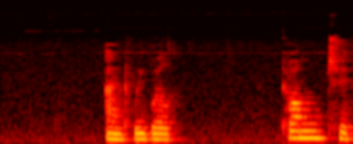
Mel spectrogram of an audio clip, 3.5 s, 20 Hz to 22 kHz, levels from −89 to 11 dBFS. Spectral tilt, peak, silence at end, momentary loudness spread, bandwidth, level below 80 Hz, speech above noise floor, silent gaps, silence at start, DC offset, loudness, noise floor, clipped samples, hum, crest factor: -7.5 dB/octave; -14 dBFS; 0 s; 10 LU; 8.2 kHz; -60 dBFS; 35 dB; none; 1.05 s; under 0.1%; -28 LUFS; -61 dBFS; under 0.1%; none; 16 dB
